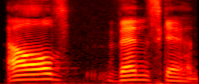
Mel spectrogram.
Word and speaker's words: Allsvenskan: He's been over in the Allsvenskan, I think it is. Oh my goodness. Somebody corrected me on this the last time and I absolutely butchered it. Let me get this. Allsvenskan.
